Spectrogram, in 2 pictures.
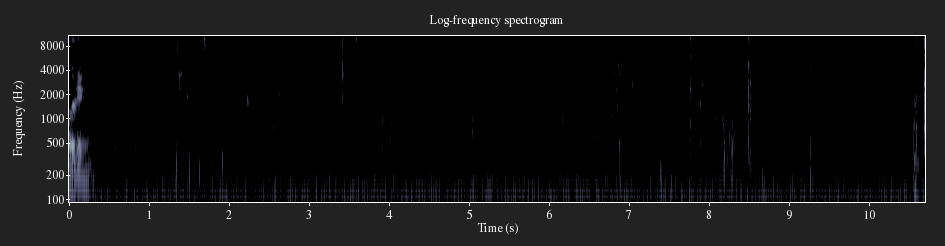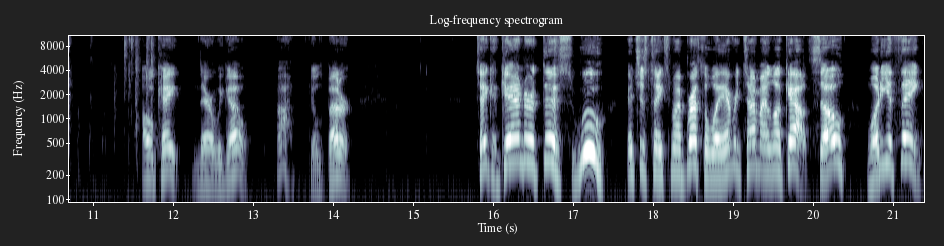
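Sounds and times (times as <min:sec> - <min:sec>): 
speech: 0:00.0 - 0:00.4, 0:11.6 - 0:14.3, 0:15.8 - 0:21.3
person drinking water: 0:00.4 - 0:09.6.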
